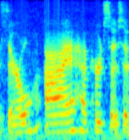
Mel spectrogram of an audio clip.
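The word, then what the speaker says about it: Serle: in five years by rebecca sale well that's not how you say her name rebecca sarrell i have heard so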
